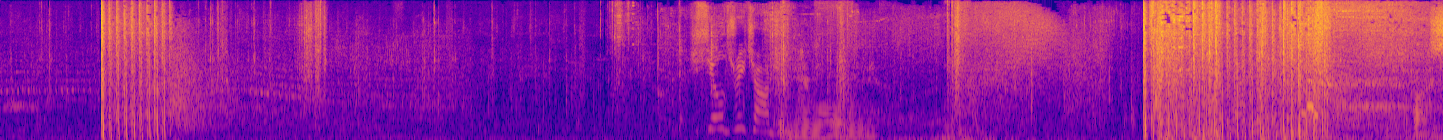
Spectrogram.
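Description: Rapid bursts of automatic gunfire ring out loudly.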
